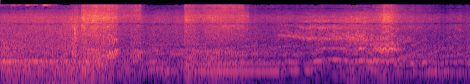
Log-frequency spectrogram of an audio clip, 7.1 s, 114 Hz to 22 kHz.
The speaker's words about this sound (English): That's the fastest pit stop ever recorded by McLaren, I think it was last season. They changed 4 11-kilogram tyres in 1.8 seconds.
